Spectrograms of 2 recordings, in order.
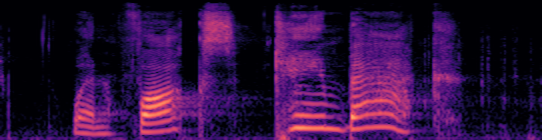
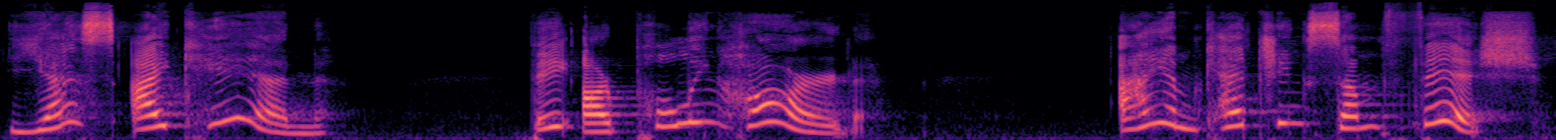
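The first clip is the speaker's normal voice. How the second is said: excited bear; 7 semitones higher than usual. Acted. Bear eagerly tells Fox he feels fish, excited. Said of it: "Bear said".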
